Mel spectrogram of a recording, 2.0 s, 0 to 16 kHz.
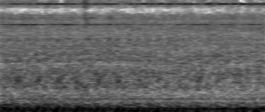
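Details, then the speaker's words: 1971 Ford F100 XLT Ranger Heavy Duty Special with 2017 F150 6R80 transmission, first run after torque converter repair, driveshafts removed, idling in about 35°F: low, smooth, steady rumble, purring and super quiet with no knocks, ticks or whine; normal idle. "But this thing is purring like a kitten. It is super quiet. Sounds great."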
